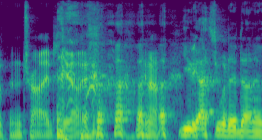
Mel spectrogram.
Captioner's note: Andrew laughs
